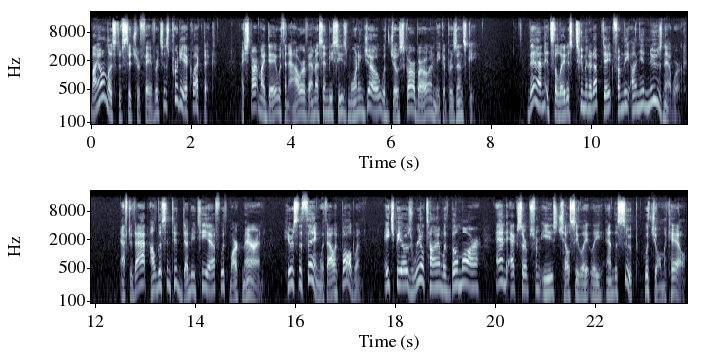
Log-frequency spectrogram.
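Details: Adult man speaking; typical speech.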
